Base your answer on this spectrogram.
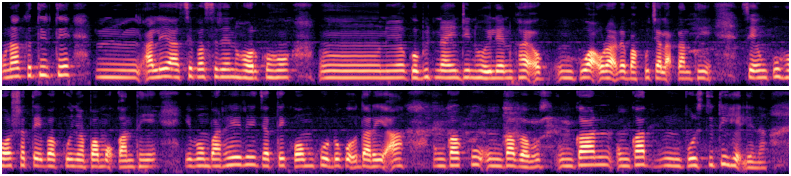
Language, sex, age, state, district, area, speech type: Santali, female, 30-45, West Bengal, Birbhum, rural, spontaneous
